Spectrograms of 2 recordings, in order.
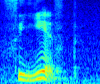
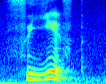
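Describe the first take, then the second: Both takes have the same delivery.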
